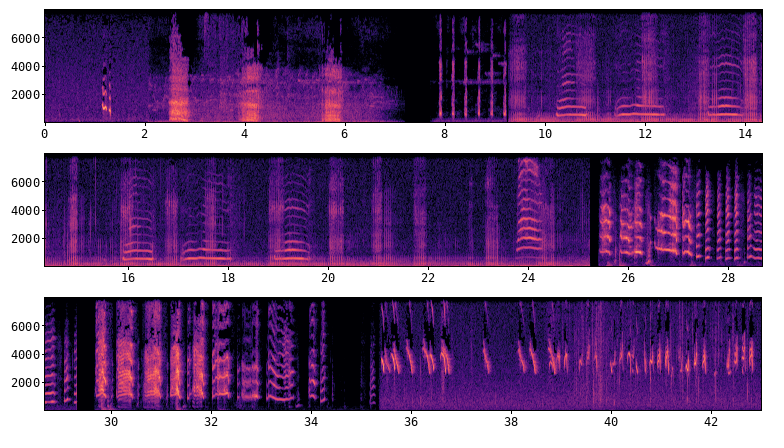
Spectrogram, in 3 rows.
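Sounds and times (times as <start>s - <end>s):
low steady rumble: 9.3s - 25.2s
cat chirping meows: 10.2s - 12.4s, 15.8s - 18.1s, 23.8s - 24.4s.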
